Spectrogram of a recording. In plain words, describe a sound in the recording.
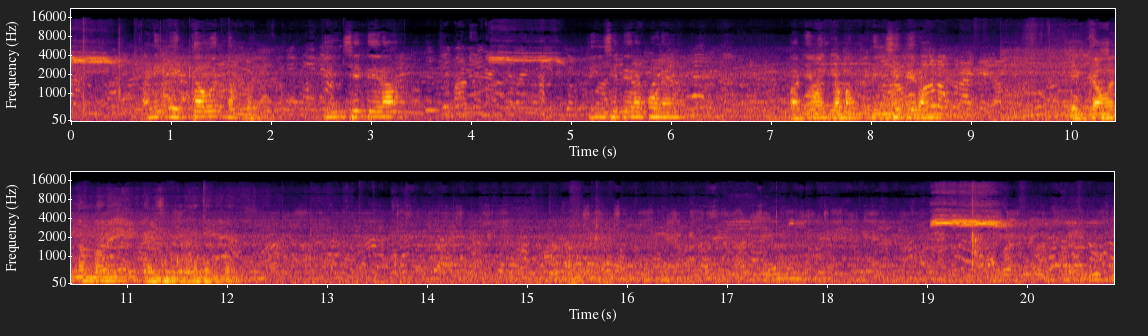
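A referee's whistle blows in short shrill blasts.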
